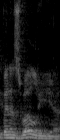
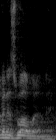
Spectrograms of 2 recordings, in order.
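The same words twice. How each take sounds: First: An extra 'ee' sound comes before the ending. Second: No extra 'ee' sound comes before the ending. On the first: This is how many people say it. The speaker calls it wrong. "A lot of people say Venezuelan, ... They throw like an extra I in there" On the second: This is how it should be said. The speaker calls it right. "not Venezuelan"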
